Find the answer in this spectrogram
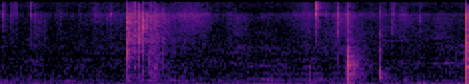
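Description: Hands handling a coiled camera-charger power cable: a brief rustle, then a few sharp clicks near the end.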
